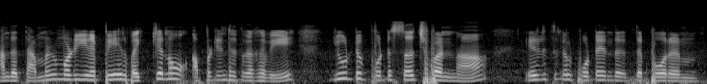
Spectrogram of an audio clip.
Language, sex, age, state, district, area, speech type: Tamil, female, 30-45, Tamil Nadu, Kallakurichi, rural, spontaneous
